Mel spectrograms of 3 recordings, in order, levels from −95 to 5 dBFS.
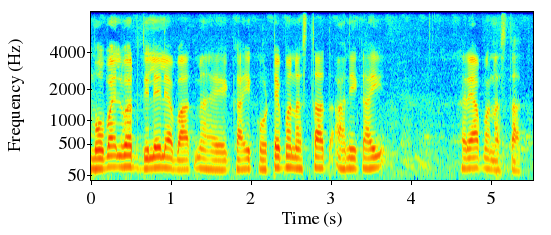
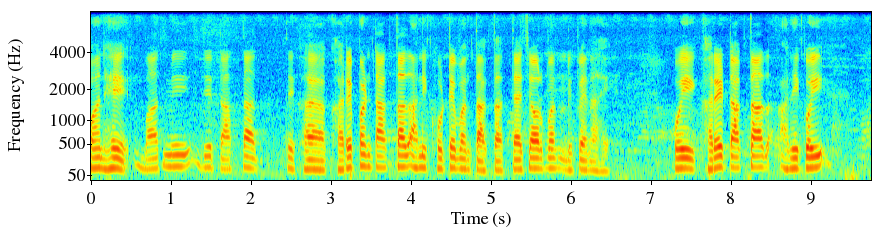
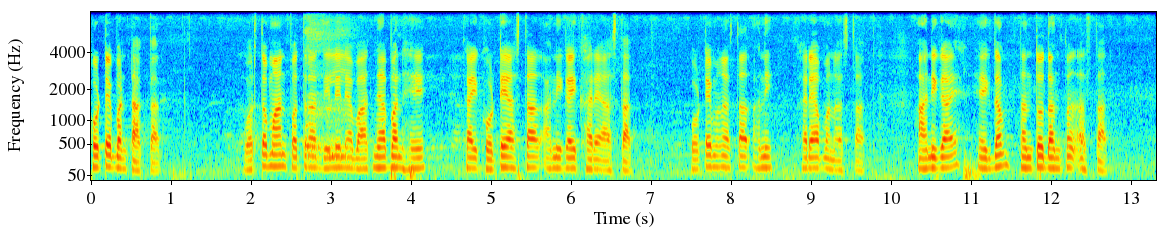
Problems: constant background noise, background conversations at intervals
